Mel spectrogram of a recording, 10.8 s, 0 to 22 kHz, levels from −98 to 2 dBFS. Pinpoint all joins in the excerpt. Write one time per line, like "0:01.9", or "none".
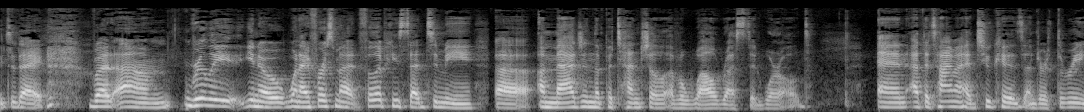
0:04.9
